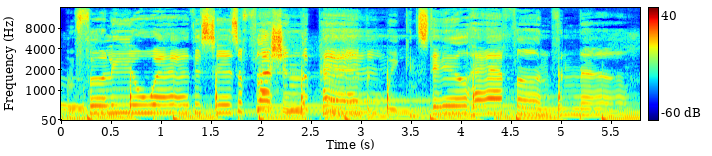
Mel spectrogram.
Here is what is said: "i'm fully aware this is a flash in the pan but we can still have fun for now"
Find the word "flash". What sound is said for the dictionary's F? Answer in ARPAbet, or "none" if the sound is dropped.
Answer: F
